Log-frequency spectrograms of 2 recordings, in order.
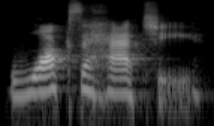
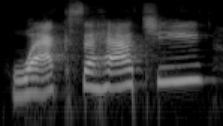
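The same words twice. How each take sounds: First: The name is said simply and smoothly. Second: The name is said with exaggerated, effortful sounds. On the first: The speaker calls it right. "the next one is Waxahachie" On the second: The speaker calls it wrong. "try to pronounce it a lot harder than it is"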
